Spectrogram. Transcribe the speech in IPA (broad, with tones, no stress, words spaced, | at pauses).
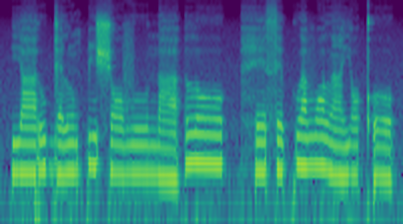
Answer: jaː˨ɾu˦ɡɛ˨lũ˨ k͡pi˦ʃɔ˨vuː˨na˨ | lo˦ | he˨ se˨kʷa˦ βɔ˦lã˨jɔ˨kʼo˨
